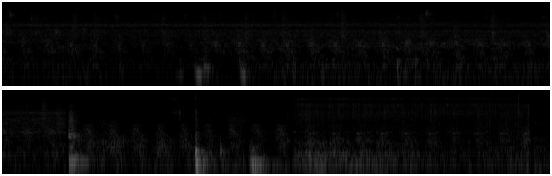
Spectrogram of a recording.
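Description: Near silence: quiet room tone, with a few faint low thumps about six, seven and a half and eight seconds in.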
